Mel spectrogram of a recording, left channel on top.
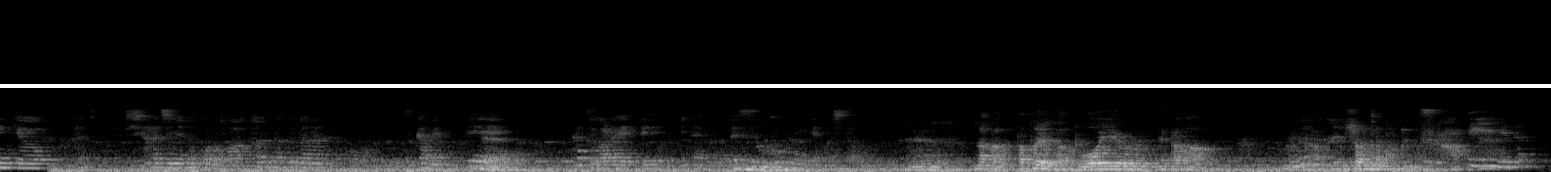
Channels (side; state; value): left; silent; digital silence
